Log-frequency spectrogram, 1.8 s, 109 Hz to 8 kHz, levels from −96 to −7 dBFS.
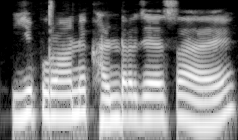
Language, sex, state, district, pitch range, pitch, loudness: Hindi, female, Uttar Pradesh, Budaun, 205-230 Hz, 215 Hz, -12 LUFS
